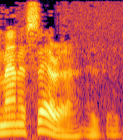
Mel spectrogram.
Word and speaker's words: Manacera: Manacera. Yes. That's an odd name. Is that the correct pronunciation? Yes, it is. Mm-hmm. Is that, what is it, Spanish? Italian. Italian. Well, what does it mean in English?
